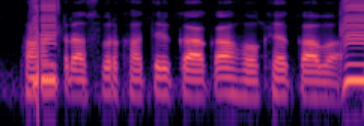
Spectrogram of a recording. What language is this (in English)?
Magahi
